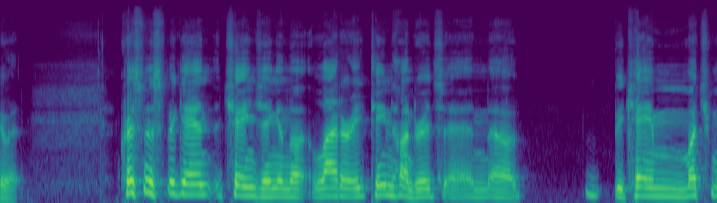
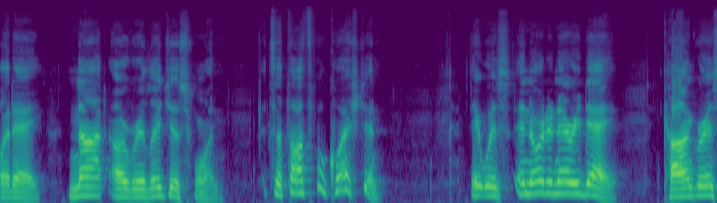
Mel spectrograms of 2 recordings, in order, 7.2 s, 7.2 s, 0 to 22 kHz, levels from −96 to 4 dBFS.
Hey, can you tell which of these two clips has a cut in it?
second; 2 cuts; at 2.5 s, 4.6 s

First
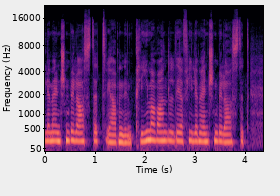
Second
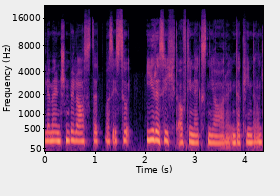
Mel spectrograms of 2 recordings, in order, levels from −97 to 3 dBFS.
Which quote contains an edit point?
second; 1 cut; at 1.1 s

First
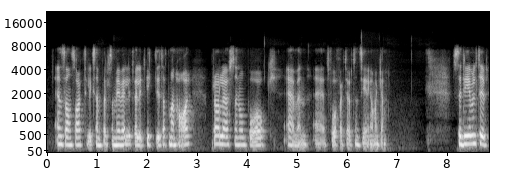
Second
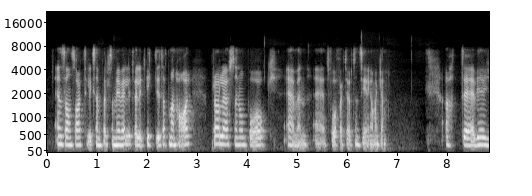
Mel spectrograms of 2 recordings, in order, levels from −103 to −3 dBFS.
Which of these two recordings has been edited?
second; 1 cut; at 7.8 s

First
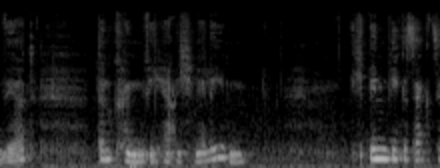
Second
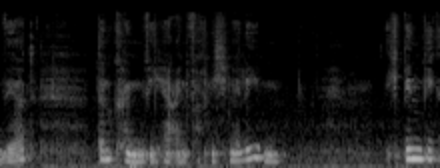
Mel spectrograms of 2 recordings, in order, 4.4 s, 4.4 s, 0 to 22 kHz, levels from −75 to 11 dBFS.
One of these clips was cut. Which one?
first; 1 cut; at 1.7 s

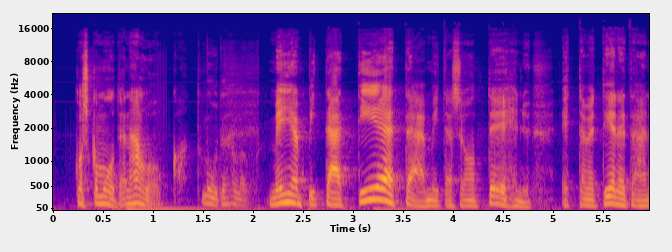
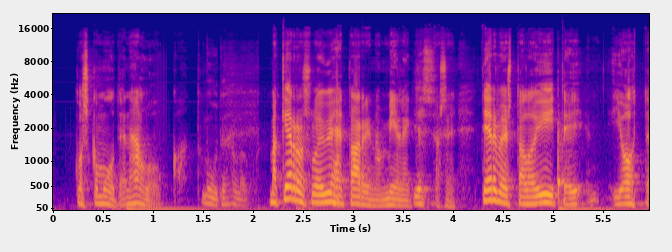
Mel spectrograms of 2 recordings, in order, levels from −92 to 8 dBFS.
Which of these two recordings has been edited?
first; 1 cut; at 2.1 s

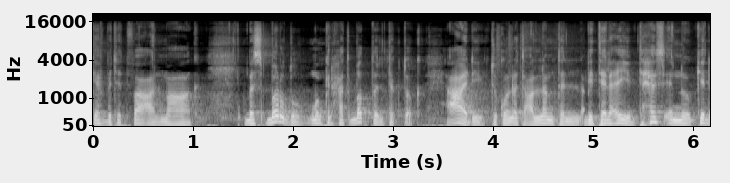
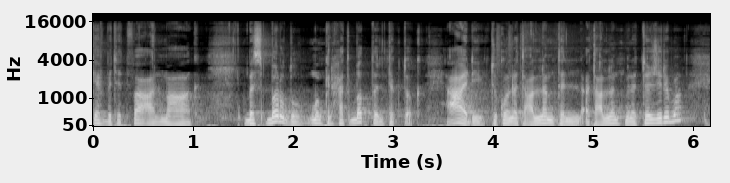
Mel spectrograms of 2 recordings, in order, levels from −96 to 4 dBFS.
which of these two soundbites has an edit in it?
first; 1 cut; at 4.9 s

